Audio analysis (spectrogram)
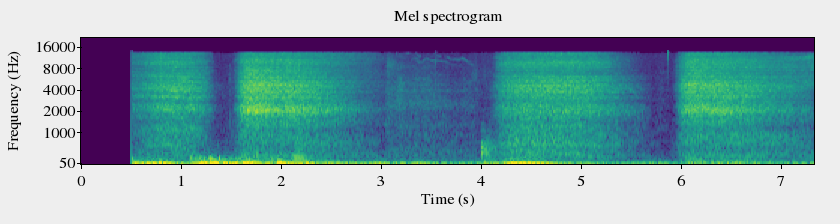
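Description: Several forceful, noisy snorts and heavy breaths, coming in long rasping bursts separated by brief pauses. No one speaks.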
